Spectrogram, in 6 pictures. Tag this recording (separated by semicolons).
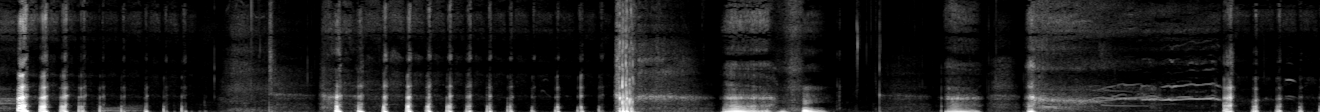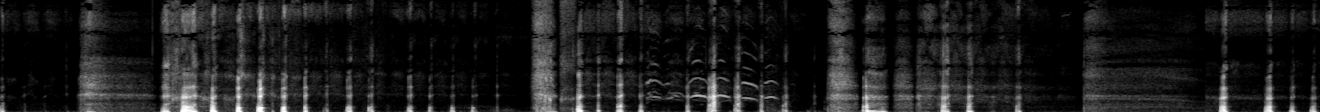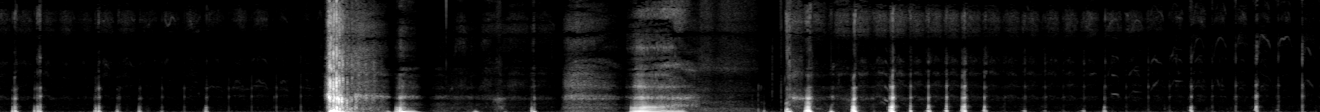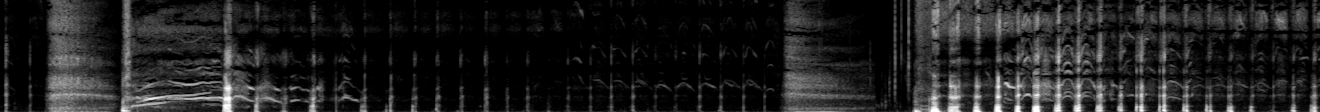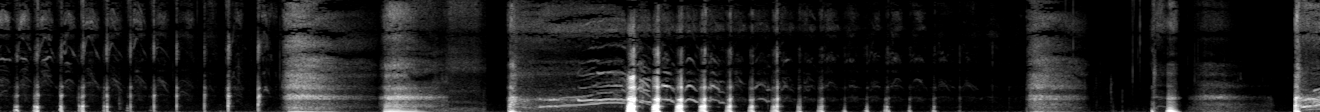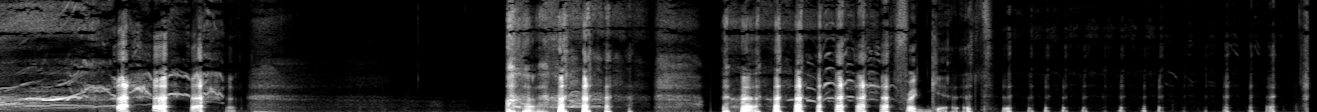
Guffaw; Giggle; Laughing; Snicker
